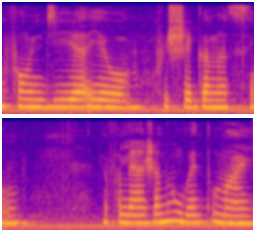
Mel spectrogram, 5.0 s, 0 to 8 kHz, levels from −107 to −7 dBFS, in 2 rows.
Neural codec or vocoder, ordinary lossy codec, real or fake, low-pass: none; none; real; 7.2 kHz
